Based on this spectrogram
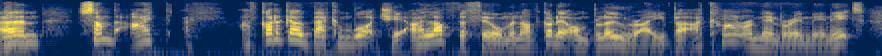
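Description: A man speaks fairly quickly against a quiet background. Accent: British. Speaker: podcast co-host. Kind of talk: casual chat. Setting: remote audio call.

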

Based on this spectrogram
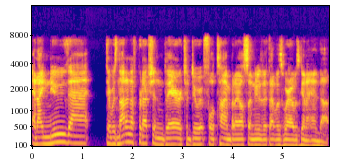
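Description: A man talks at a fairly quick pace in a medium pitch, with ordinary pitch variation and very even loudness. It is an ordinary speaking voice. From Pennsylvania. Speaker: commercial production worker. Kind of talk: casual interview.

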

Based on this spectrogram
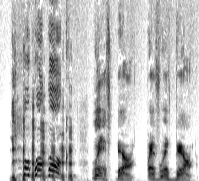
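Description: Pitched fairly high, the voice is a put-on character act. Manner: barking, poor impression.

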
